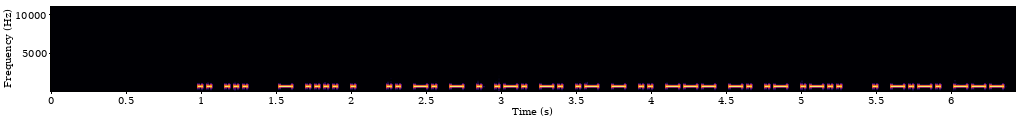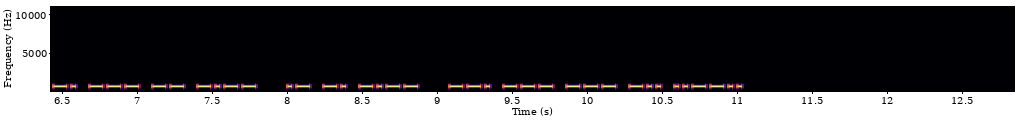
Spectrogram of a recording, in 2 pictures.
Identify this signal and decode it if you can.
Morse code, heard as a keyed tone, about 37 wpm, 700 Hz. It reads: IS THE INTERNATIONAL ECONOMY ANY GOOD?
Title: Sentences from Top 1000 Words - Review Part 4 - 40wpm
